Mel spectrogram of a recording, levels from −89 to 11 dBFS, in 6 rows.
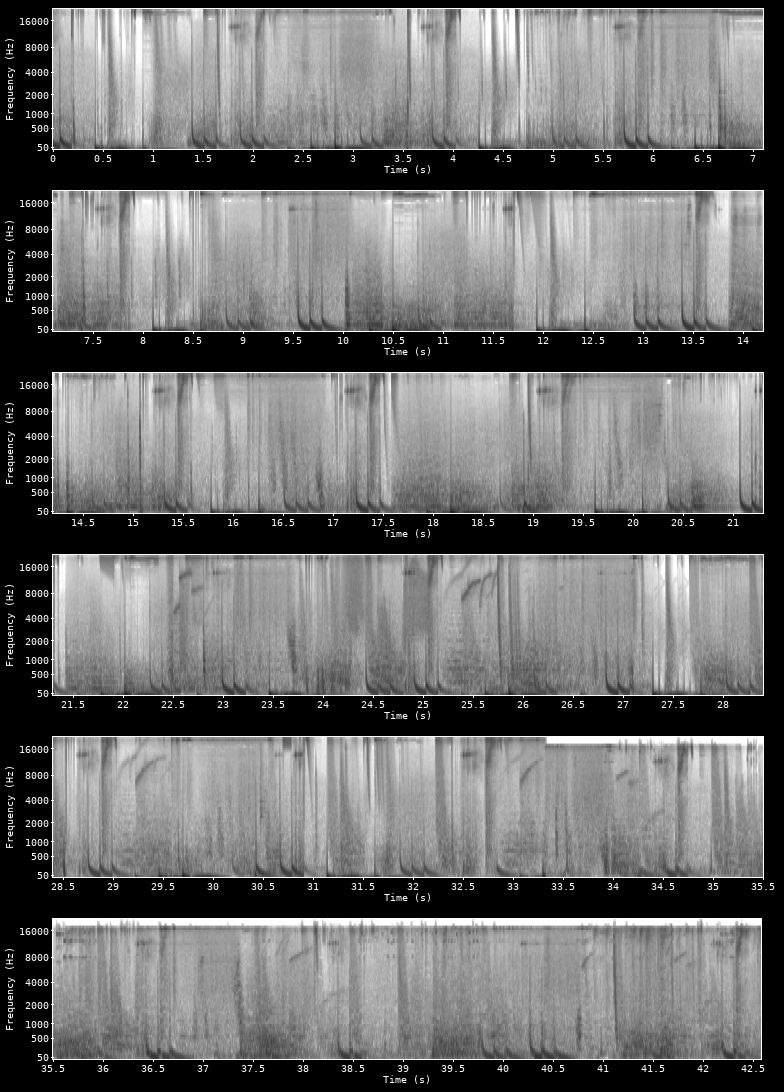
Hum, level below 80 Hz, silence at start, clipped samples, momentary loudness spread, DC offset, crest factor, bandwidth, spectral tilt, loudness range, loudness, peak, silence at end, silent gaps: none; -30 dBFS; 0 s; under 0.1%; 10 LU; under 0.1%; 20 dB; over 20 kHz; -4.5 dB/octave; 3 LU; -18 LUFS; 0 dBFS; 0 s; none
